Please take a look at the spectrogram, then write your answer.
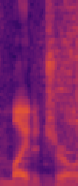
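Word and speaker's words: Mitachurl: in a recent Quest Pokemon pronounced it might achirl and I was like oh my God that's how you're supposed to pronounce it really quietly and then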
